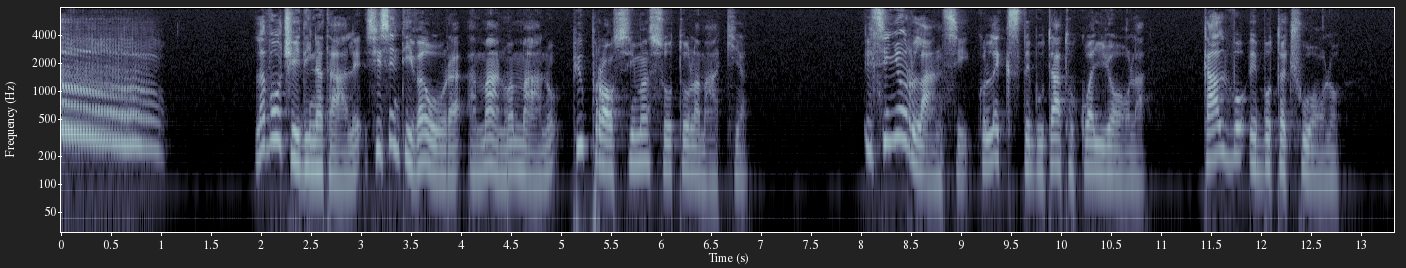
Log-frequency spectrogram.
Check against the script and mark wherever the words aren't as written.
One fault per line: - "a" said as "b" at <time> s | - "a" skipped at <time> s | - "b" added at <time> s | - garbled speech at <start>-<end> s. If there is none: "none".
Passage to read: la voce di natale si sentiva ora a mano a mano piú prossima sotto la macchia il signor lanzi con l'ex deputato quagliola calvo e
none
